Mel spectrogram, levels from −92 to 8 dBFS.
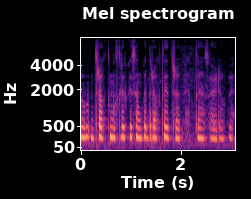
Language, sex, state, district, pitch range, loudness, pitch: Hindi, female, Delhi, New Delhi, 225-240 Hz, -19 LUFS, 235 Hz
